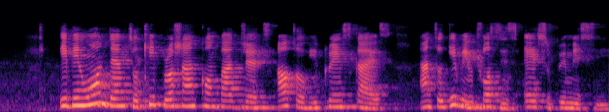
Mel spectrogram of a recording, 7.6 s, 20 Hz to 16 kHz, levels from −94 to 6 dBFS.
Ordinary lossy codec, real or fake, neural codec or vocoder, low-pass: AAC, 96 kbps; fake; codec, 16 kHz, 4 kbps, X-Codec, HuBERT features, trained on balanced general audio; 7.2 kHz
